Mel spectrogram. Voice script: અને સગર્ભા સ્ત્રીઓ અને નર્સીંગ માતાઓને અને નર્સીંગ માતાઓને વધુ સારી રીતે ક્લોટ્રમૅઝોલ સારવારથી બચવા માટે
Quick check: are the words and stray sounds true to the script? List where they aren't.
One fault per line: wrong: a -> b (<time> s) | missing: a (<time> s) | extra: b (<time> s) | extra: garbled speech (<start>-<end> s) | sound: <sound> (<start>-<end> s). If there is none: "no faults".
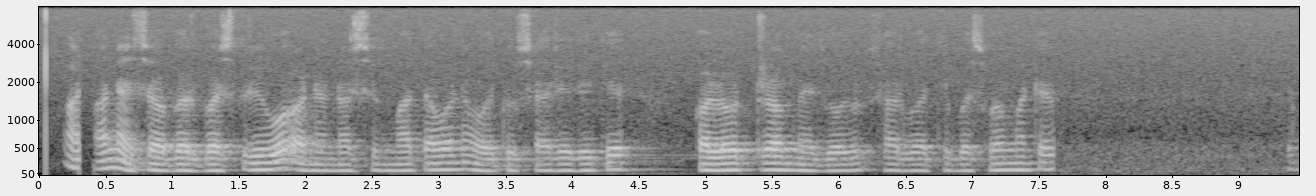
missing: અને નર્સીંગ માતાઓને (3.2 s)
